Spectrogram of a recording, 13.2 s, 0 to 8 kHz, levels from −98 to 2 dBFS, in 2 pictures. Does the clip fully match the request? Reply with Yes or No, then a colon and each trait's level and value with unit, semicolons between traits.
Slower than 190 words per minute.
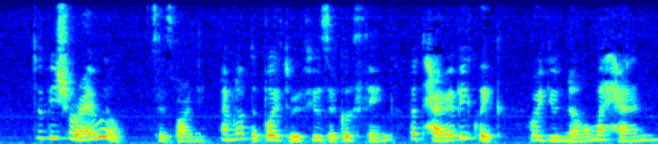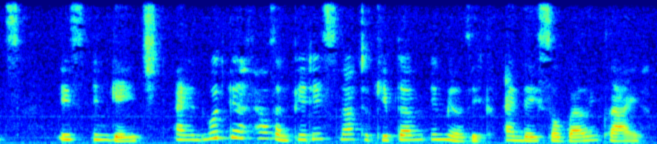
No: fast, 205 wpm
